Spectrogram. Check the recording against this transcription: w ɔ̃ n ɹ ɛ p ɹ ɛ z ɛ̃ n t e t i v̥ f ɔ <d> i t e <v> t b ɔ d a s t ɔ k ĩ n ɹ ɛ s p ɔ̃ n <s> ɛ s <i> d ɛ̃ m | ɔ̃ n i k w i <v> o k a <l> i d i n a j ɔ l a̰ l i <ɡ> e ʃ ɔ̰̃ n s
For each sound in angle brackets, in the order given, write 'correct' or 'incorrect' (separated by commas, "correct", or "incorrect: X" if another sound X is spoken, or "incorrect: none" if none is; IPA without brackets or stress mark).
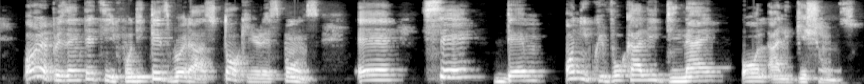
correct, incorrect: none, correct, incorrect: e, correct, correct, correct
